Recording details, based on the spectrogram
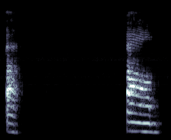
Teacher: बोलिए, तो ये हो गया ना, पूरा मुख खुलता है। आ बोलने में पूरा मुख खुलता है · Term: द्विवृत्त स्वर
